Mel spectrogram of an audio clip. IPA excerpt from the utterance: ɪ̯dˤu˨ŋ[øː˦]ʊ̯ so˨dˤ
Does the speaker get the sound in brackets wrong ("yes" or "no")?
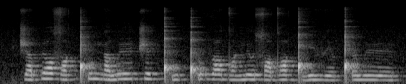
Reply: yes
